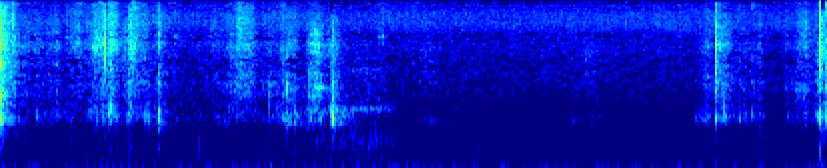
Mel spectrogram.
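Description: Faint clicks and light rustles from a cheap plastic spring airsoft pistol being handled and turned over in the hands: one sharp click at the very start, then a few small scattered clicks.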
